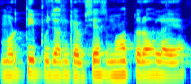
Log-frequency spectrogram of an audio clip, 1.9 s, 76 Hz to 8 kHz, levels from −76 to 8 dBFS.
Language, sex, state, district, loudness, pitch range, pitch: Maithili, male, Bihar, Saharsa, -16 LUFS, 135-140 Hz, 135 Hz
